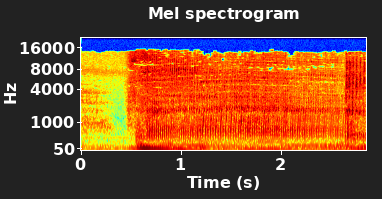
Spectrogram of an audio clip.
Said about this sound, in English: In order to get sound, you blow through buzzing lips.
